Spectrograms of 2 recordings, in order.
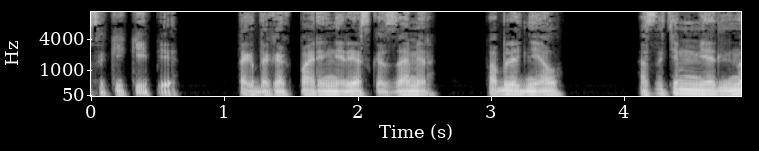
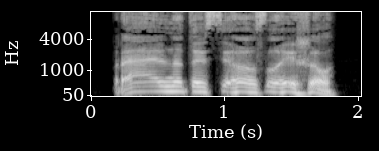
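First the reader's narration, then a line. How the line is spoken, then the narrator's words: Chuckling. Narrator (Russian): хохотнул он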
